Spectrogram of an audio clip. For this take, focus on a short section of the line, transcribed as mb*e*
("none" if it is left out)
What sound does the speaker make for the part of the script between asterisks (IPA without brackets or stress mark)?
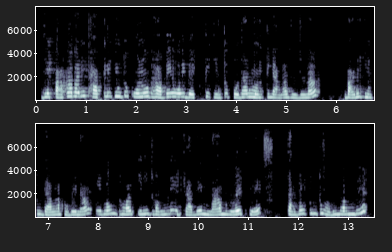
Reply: e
